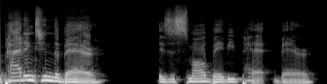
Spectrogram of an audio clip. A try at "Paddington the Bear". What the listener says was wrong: Bear. You need to say this more of a British accent. Paddington the Bear. You were half-assing just a British accent.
